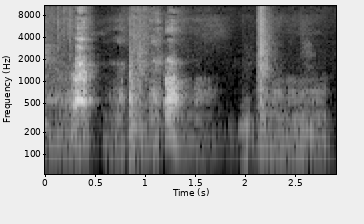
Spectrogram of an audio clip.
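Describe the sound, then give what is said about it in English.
A new puppy barks several times in short, sharp yaps, loud with no talk over them. A pause follows, then one last bark. “Sorry about the dog. Yep, new puppy.”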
